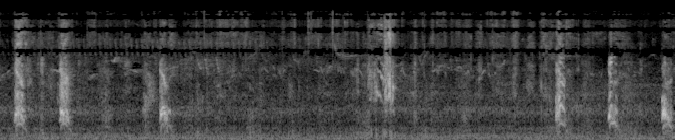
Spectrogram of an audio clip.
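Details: Guarding her family, a Doberman with a French Bulldog barks at a raccoon inside their boundary in the afternoon; about eight hard, explosive barks come in uneven bursts, with a pause mid-sequence and a quiet background.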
